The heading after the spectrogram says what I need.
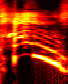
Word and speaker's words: henge: living Rock of stoneage it's henge there is an H there all right right I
